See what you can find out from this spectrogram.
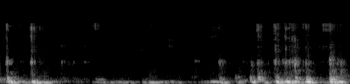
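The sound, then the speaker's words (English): Keys on a computer keyboard are pressed as someone hits the Windows key and types a short search in Windows 10: irregular clusters of crisp clicks separated by brief pauses, growing busier toward the end. “I first press the Windows key and then type the words mouse size”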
